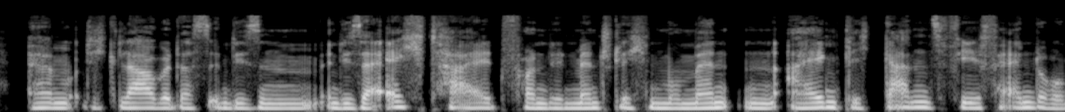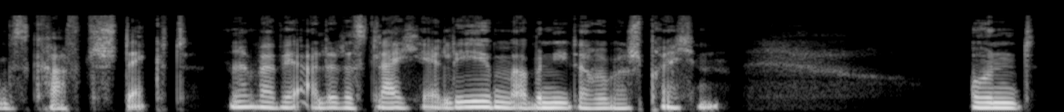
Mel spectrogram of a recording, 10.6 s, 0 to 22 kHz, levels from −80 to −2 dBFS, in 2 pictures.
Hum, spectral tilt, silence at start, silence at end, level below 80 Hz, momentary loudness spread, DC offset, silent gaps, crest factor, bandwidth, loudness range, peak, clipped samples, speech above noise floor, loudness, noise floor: none; -5.5 dB/octave; 0.15 s; 0.15 s; -60 dBFS; 6 LU; under 0.1%; 4.36-4.40 s, 6.36-6.43 s, 9.94-10.16 s; 18 dB; 12.5 kHz; 2 LU; -2 dBFS; under 0.1%; 45 dB; -20 LUFS; -64 dBFS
